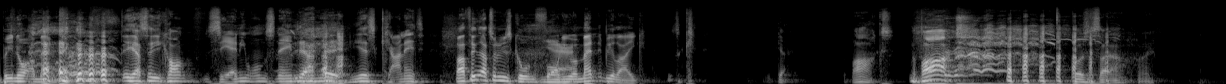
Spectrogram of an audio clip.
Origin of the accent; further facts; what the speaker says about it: United Kingdom; I'm a British wrestler, and I'm a bit better British wrestler than you, actually.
